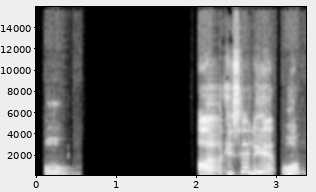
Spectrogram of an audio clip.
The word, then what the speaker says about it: ओम: उत्पन्न हुई और उस ध्वनि की आवाज थी अ उ म यानी जिसको संयुक्त मतलब पूरा मिला दिया जाए अगर तो होता है ओम और इसीलिए ओम का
